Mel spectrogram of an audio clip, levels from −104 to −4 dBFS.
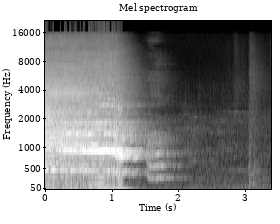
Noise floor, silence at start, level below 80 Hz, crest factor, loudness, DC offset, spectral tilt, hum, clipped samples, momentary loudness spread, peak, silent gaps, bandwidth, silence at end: -60 dBFS; 0 s; -38 dBFS; 10 dB; -6 LUFS; under 0.1%; -2 dB/octave; none; 1%; 13 LU; 0 dBFS; none; 16 kHz; 1.7 s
